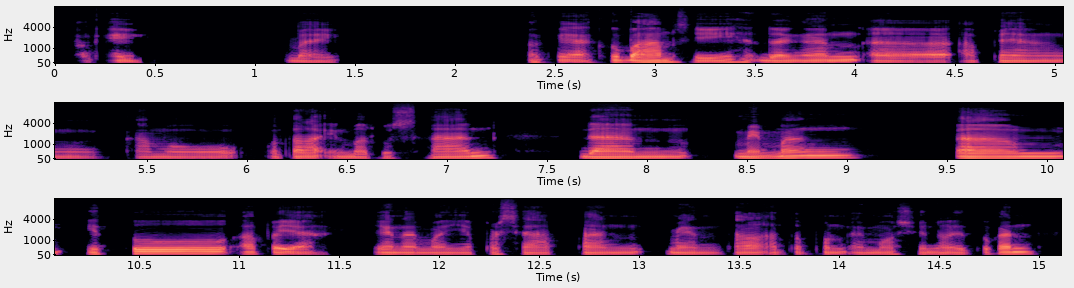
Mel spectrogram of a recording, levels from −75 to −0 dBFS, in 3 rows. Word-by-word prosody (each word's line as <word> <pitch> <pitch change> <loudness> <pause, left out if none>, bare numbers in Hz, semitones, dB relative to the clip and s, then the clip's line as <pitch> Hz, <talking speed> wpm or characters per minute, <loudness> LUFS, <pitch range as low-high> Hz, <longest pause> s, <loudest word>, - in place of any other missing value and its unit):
Oke. 85 -2 -3 0.8
Baik. 80 -2 -3 0.9
Oke. 85 - -5
Aku 80 +7 -3
paham 100 -2 +4
sih 90 0 0 0.2
dengan, 85 -1 +2
eee, 85 -1 +1
apa 90 +1 -9
yang 85 -1 0 0.4
kamu 80 -1 -4 0.2
utarain 85 0 0
barusan 85 +4 0 0.5
dan 85 0 +3 0.2
memang, 115 +8 +2 0.5
mmm, 100 0 +4 0.2
itu, 125 +5 +3 0.4
apa 115 -1 -2
ya, 80 0 +3 0.3
yang 95 -1 +2
namanya 90 0 -2
persiapan 90 -1 -3
mental 90 +1 -2
ataupun 85 -1 -6
emosional 85 0 -3
itu - - -14
kan, 115 +1 +3
90 Hz, 105 wpm, -26 LUFS, 85-95 Hz, 0.9 s, paham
